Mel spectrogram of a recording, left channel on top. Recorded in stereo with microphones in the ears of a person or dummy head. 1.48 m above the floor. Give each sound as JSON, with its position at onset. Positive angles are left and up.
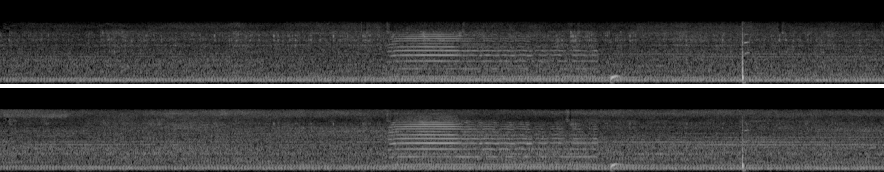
{"t": 0.0, "sound": "a lawn mower", "side_deg": -75}
{"t": 3.9, "sound": "a trumpet", "side_deg": -15}
{"t": 6.1, "sound": "a pop", "side_deg": 25}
